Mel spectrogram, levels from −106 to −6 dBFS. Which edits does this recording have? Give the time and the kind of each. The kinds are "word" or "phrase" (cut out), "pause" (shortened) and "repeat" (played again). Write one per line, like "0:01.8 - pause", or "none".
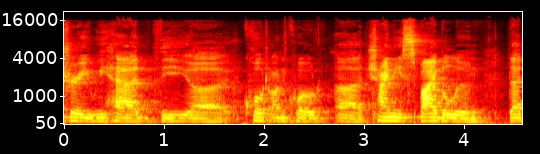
none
